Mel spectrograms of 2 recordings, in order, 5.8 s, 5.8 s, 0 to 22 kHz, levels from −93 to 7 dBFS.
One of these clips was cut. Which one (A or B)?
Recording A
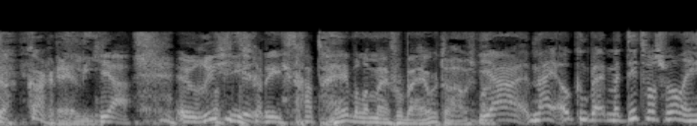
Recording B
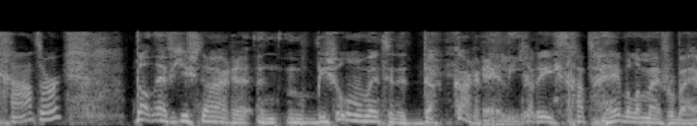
B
